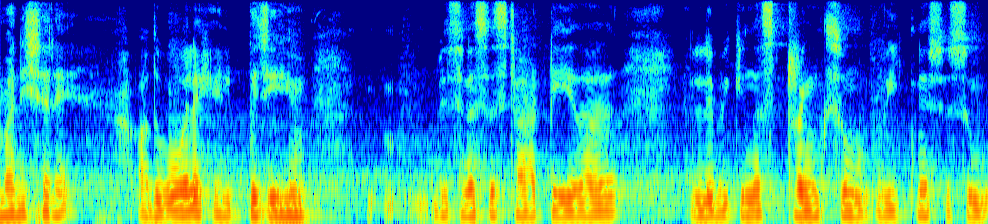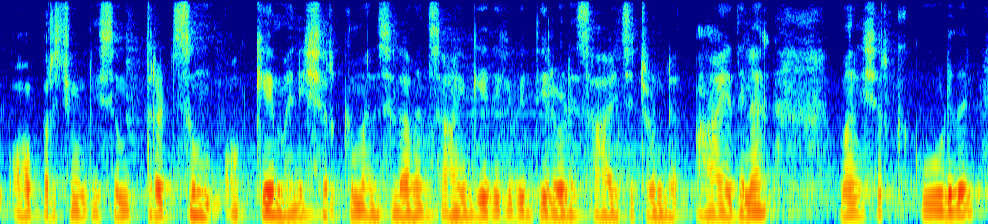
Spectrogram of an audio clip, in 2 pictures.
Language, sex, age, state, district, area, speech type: Malayalam, male, 18-30, Kerala, Idukki, rural, spontaneous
